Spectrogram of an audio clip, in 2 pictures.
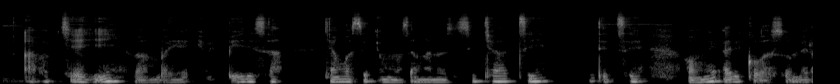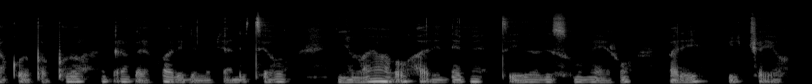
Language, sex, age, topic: Kinyarwanda, male, 18-24, government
